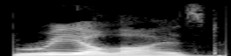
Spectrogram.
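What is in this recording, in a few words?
"realized", American English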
